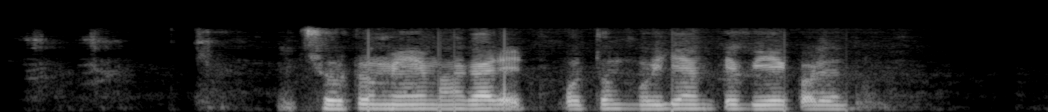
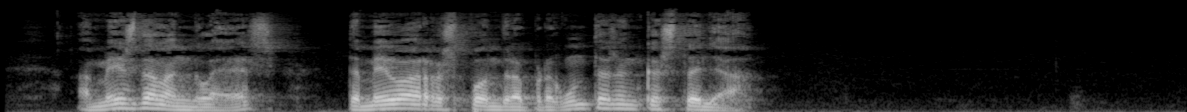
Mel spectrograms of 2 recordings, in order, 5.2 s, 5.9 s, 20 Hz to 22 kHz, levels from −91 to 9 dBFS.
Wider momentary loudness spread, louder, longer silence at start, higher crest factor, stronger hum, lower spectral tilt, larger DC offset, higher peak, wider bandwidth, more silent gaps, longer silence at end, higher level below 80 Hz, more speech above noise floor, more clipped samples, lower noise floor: second, 9 LU vs 14 LU; second, -21 LUFS vs -18 LUFS; first, 1 s vs 0.4 s; about the same, 20 dB vs 16 dB; neither; about the same, -6 dB/octave vs -6.5 dB/octave; neither; about the same, -4 dBFS vs -2 dBFS; second, 8.2 kHz vs 14 kHz; neither; second, 0.95 s vs 2.2 s; second, -56 dBFS vs -46 dBFS; first, 58 dB vs 44 dB; neither; first, -79 dBFS vs -61 dBFS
